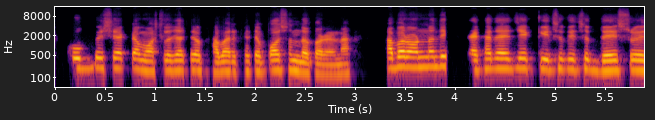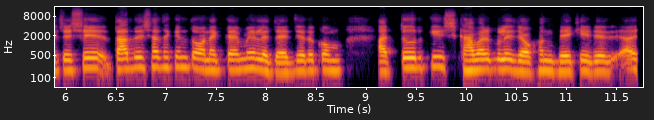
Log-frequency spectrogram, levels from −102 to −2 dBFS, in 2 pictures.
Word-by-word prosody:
খুব 200 0 +2
বেশি 205 0 -4
একটা 195 0 -3
মশলা 165 +1 -2
জাতীয় 170 0 -1
খাবার 160 +1 0
খেতে 160 0 -3
পছন্দ 175 -2 0
করে 130 -1 -1
না। - - -2 0.4
আবার 220 +2 +6
অন্যদি 220 +1 0 0.3
দেখা 185 +3 +1
যায় 195 -1 +4
যে 200 - +2 0.2
কিছু, 185 0 -2
কিছু 185 +1 -5 0.2
দেশ 170 0 +4
রয়েছে 175 0 +1
সে 205 - +3 0.3
তাদের 195 +3 +5
সাথে 220 0 +1
কিন্তু 215 -1 -4
অনেকটাই 180 0 0
মিলে 190 -4 +3
যায়। 150 -1 +3
যেরকম 175 +1 0 0.5
আ - - +6 0.2
তুর্কিশ 210 +1 +1 0.2
খাবারগুলি 185 +1 +3
যখন 165 +3 +2 0.2
দেখি 160 +2 +1
যে 160 - +3 0.3
আ - - +3
180 Hz, 175 wpm, -23 LUFS, 170-200 Hz, 0.5 s, আবার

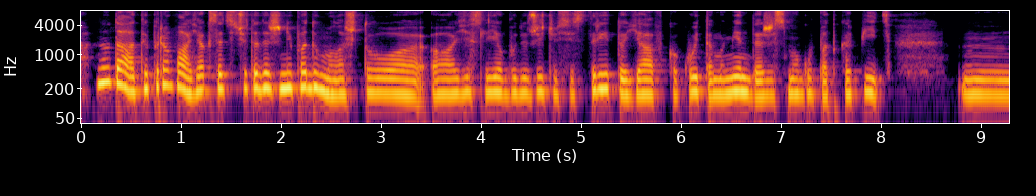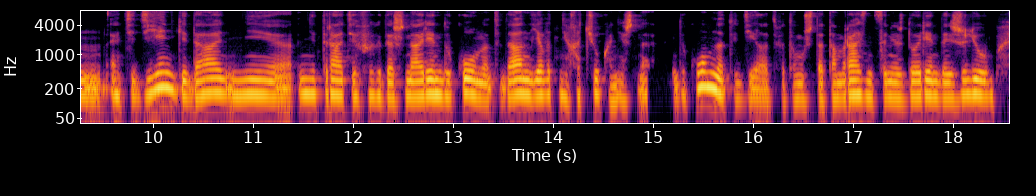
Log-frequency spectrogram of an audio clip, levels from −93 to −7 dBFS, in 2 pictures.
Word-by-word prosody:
Ну 265 +1 +6
да, 240 -9 +6
ты 175 +4 0
права. 225 -1 +2
Я, 175 +3 +2
кстати, 195 +1 -1
чё-то 205 0 +1
даже 200 0 +5
не 210 - +6
подумала, 195 -8 +3
что, 160 -1 0
а, 155 +1 0
если 165 +2 -2
я 170 0 +3
буду 165 +1 -3
жить 170 +2 -1
у - - -5
сестры, 155 +6 -1
то 195 -5 -3
я 155 +1 +2
в 155 0 -14
какой-то 160 +1 -2
момент 165 +2 +4
даже 145 0 +2
смогу 155 +2 0
подкопить, 150 +2 -4 0.7
м, 150 -1 -1
эти 150 -1 -6
деньги, 185 0 +1
да, 160 +4 +1
не 150 -2 -1
не 155 0 -1
тратив 150 -1 -3
их 145 0 -5
даже 130 0 -3
на 140 -1 +2
аренду 145 -1 +2
комнаты, 145 -2 0
да. 155 +2 +3
Я 150 +1 +2
вот 150 0 -7
не 145 -2 -7
хочу, 145 +3 -6
конечно, 125 0 -6 0.3
эту 145 - -10
комнату 200 -8 +2
делать, 70 - -7
потому 125 0 -8
что 125 +1 -5
там 130 +1 -4
разница 145 -2 -1
между 135 0 -2
арендой 140 -1 +1
и 130 - -1
жильём, 145 +1 0
155 Hz, 180 wpm, -24 LUFS, 145-170 Hz, 0.7 s, Ну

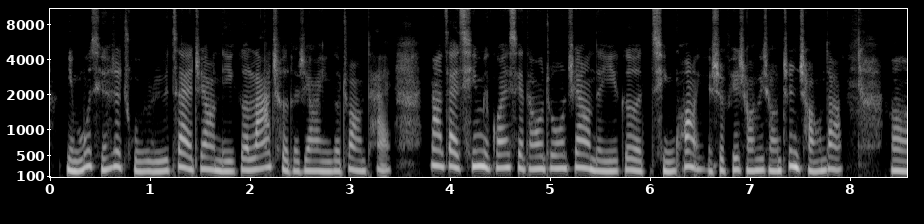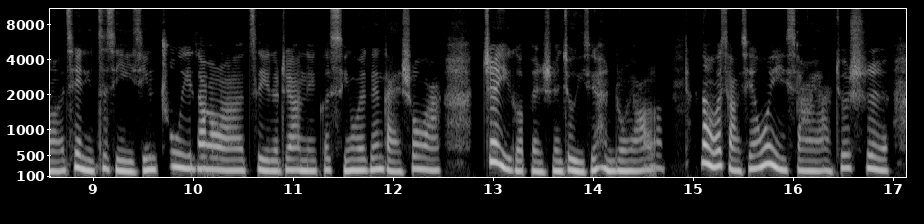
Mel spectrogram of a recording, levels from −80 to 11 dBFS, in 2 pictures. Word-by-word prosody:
你 215 - +4
目 220 +9 +3
前 240 -5 -2
是 280 +1 0
处 195 -5 -3
于 195 +1 0
在 255 -1 0
这 240 - -4
样 225 -3 +1
的 195 - +1
一 195 - 0
个 215 +2 -2
拉 240 +4 0
扯 220 -7 -3
的 195 0 -4
这 205 - -2
样 200 -1 0
一 190 - 0
个 195 - -1
状 205 0 -2
态。 225 +2 -6 0.4
那 300 -2 +1
在 280 -2 +1
亲 290 +4 +2
密 275 - +5
关 255 +1 -1
系 265 -2 -2
当 240 0 -1
中， 250 0 -1
这 270 +2 -4
样 250 -4 +2
的 200 -1 +1
一 195 0 0
个 210 -1 -2
情 190 -1 -1
况 260 +2 0
也 195 - -5
是 210 - -1
非 225 +3 -3
常 205 -1 -1
非 215 - +1
常 205 -1 +1
正 275 +6 +4
常 200 -2 0
的。 230 -2 -3 0.5
呃， 200 -2 +2
而 200 - -2
且 265 +5 +2
你 215 -4 +4
自 245 +4 -4
己 205 -3 +1
已 - - +1
经 215 +5 +1
注 280 +2 -1
意 245 -2 +2
到 240 0 +1
了 210 -1 0
自 205 +2 -5
己 205 - +3
的 200 - +1
这 220 - -3
样 215 -1 +1
的 - - +2
一 200 - 0
个 215 +2 -5
行 210 0 +1
为 210 0 +2
跟 230 +2 +1
感 195 -3 -1
受 240 +5 -2
啊， 215 -2 -1 0.4
这 375 -4 +4
一 250 - +4
个 200 -1 0
本 195 -2 -2
身 195 +1 +1
就 210 -1 +2
已 185 - +2
经 215 +5 -1
很 225 -5 +2
重 200 0 +1
要 205 +3 -3
了。 250 0 -9 0.4
那 350 -5 +5
我 290 - +5
想 235 -8 -1
先 240 +6 0
问 325 +1 +5
一 225 -4 +2
下 205 -1 -2
呀， 200 0 -3
就 255 0 -4
是， 235 -5 -2
215 Hz, 325 characters per minute, -20 LUFS, 200-245 Hz, 0.5 s, 密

